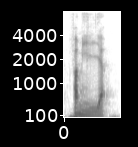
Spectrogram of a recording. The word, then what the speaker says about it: famiglia: parole prosciutto e asciugamano la i non si pronuncia neanche in un altro caso quando cioè si trova tra la combinazione di lettere gl e un'altra vocale Analogamente ai tre casi visti finora pronunciamo GL col suo suono debole quindi gli dietro questo suono pronunciamo la vocale che segue la i g l i a si pronuncia gli come nelle parole famiglia e bottiglia GL II è impossibile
